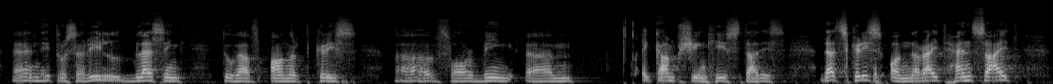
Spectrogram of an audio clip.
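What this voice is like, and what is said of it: Voice weakening, hoarse. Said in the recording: “my voice is going down. Because of the cold weather here”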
